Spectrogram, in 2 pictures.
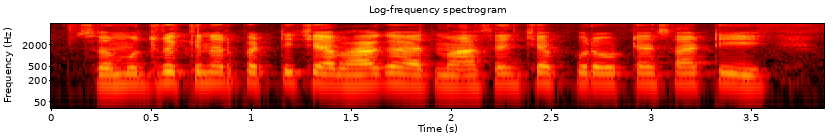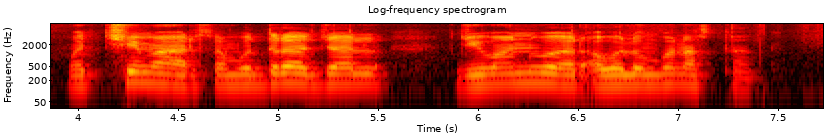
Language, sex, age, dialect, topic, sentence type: Marathi, male, 18-24, Standard Marathi, agriculture, statement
